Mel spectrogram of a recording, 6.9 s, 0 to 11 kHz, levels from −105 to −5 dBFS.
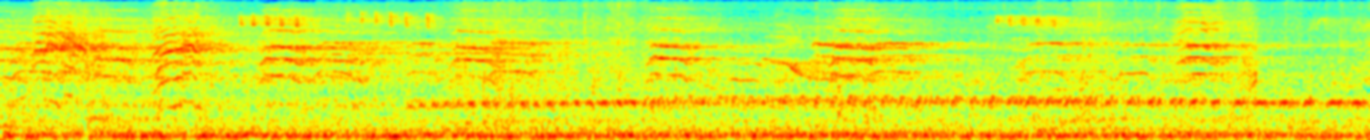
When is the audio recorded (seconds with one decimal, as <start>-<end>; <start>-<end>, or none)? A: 1.6-6.9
